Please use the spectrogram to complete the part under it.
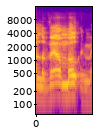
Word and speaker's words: LeVelle Moton: Uh, LeVelle Moton, man.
